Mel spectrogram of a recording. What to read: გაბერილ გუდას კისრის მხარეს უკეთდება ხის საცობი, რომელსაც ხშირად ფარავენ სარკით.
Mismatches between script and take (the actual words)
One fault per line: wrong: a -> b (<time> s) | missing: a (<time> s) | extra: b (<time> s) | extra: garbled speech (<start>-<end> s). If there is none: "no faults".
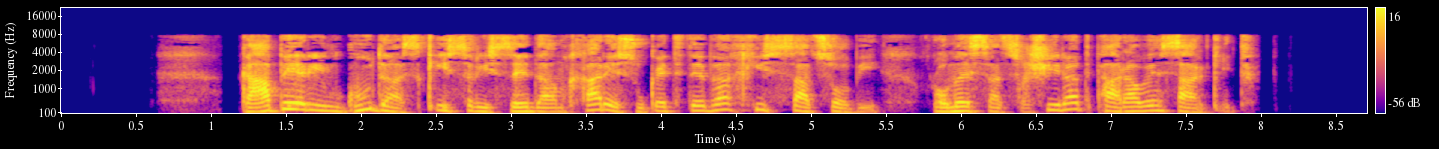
extra: ზედა (3.0 s)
